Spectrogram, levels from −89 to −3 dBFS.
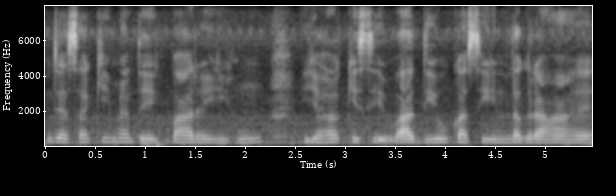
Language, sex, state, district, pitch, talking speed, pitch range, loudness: Hindi, female, Delhi, New Delhi, 215 Hz, 165 wpm, 205-225 Hz, -20 LUFS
